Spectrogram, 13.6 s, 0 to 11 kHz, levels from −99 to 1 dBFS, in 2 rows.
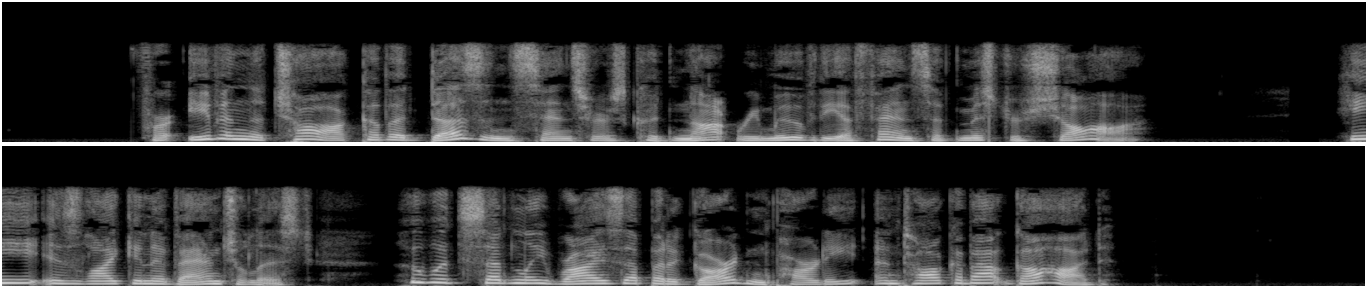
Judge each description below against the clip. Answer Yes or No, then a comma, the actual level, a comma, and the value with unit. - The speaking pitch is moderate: No, high, 195 Hz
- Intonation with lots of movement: Yes, wide, 6.5 semitones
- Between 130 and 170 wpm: Yes, average, 150 wpm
